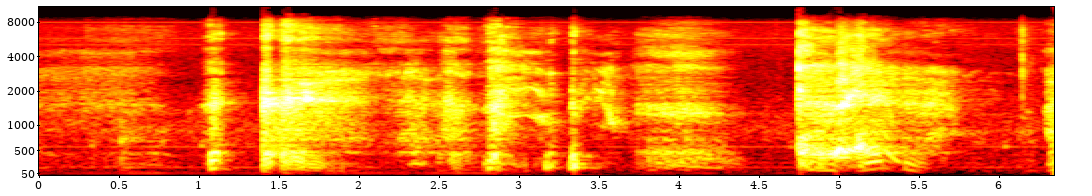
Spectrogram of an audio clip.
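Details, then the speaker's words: Adult man, who says you can hear him wheezing, coughs and clears his throat repeatedly, with noisy, rough breathing between the bursts: cough with wheeze. "understand you can hear me wheezing"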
